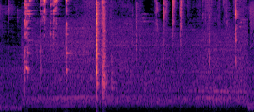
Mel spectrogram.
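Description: A spoon scrapes and clinks against a pan as cold Maggi noodles are stirred in to mix with a beaten egg mixture: sparse, close metallic taps over quiet background, with no talking.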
